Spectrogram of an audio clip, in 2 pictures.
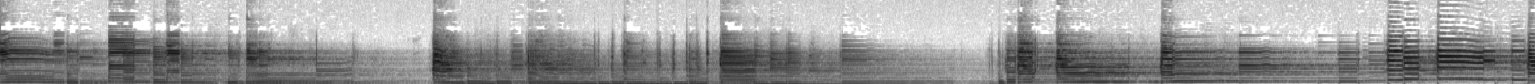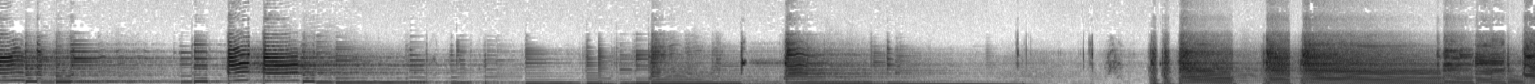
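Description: Freshly restrung and tuned Stratocaster electric guitar played lead: single-note lines with string bends and vibrato, broken by short pauses, then a dense, busy passage of many notes near the end.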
